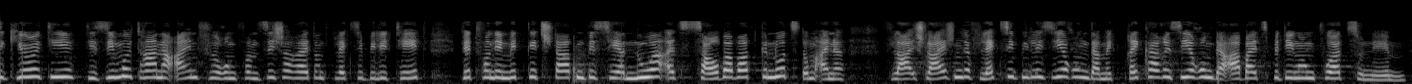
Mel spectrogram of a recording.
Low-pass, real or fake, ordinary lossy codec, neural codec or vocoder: none; real; none; none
